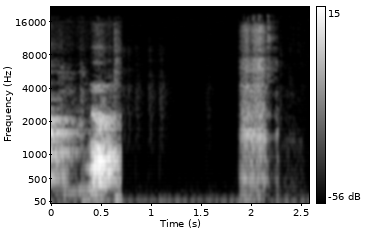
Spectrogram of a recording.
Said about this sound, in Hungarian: náluk most egy másfél óráig ugat a kutya.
